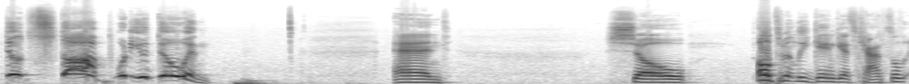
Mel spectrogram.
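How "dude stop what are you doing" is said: very high, loud reenacted shout; exasperated yell. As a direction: yell at the ref in cracking-high disbelief. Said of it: "I yelled at him".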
